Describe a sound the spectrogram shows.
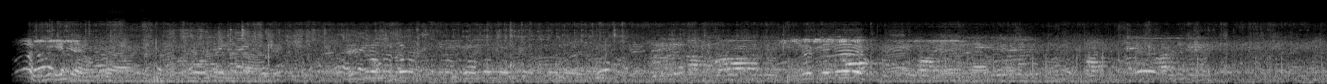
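A large crowd of men and women chatter all around outdoors.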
